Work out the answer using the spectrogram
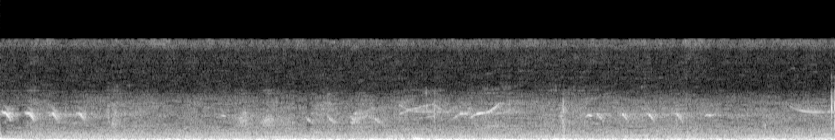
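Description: Songbirds chirping in short, quick trilled phrases over a low steady outdoor hum.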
